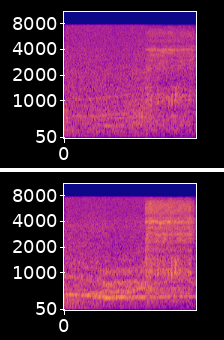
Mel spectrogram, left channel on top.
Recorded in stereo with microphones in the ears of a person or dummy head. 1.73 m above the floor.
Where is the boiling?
75° right (ahead or behind), 3.5 m.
